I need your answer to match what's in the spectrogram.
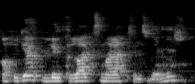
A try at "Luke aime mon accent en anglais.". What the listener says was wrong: Can we get rid of the Luke M? Can we make it one word? If your neighbour were listening, I don't want him to know the difference between the word Luke and the word M. Luke aime mon accent.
